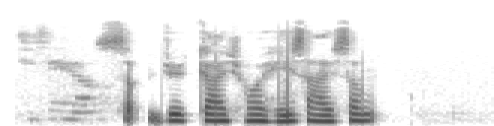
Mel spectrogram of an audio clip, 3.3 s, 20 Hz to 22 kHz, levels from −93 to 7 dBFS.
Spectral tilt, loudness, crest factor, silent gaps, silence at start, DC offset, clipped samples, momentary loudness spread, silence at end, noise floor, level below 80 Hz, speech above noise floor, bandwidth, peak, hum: -6 dB/octave; -28 LUFS; 16 dB; none; 0.5 s; under 0.1%; under 0.1%; 10 LU; 0.85 s; -74 dBFS; -76 dBFS; 47 dB; 11 kHz; -12 dBFS; none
